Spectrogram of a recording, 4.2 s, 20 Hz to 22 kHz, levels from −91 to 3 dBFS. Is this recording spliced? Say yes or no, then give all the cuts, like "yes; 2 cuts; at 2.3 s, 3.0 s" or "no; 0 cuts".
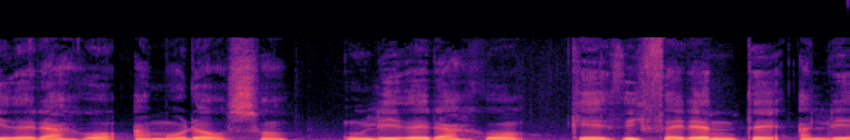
yes; 2 cuts; at 1.5 s, 2.7 s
